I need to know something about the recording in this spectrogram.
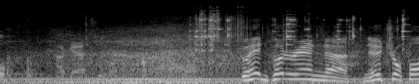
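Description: A steel chain clinks as it is handled.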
